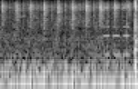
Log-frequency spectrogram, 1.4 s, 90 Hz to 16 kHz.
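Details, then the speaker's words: 1998 Ford Ranger XLT Extended Cab, about 197,000 miles, at idle after start: sharp, slightly uneven puffing ticks about seven a second over the engine rumble, from an exhaust leak; the truck also still has a misfire. "and yes it does have the misfire still sadly and exhaust leak"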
